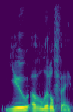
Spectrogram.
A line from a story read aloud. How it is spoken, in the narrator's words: he said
